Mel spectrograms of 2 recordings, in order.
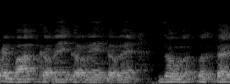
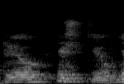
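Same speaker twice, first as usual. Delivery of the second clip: slow demo; 4 semitones lower, 6 dB quieter, much slower than usual. Shown as a demonstration. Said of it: "यानी कि पूरा बोलते हैं".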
